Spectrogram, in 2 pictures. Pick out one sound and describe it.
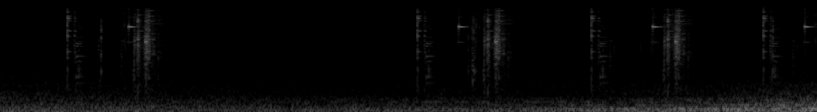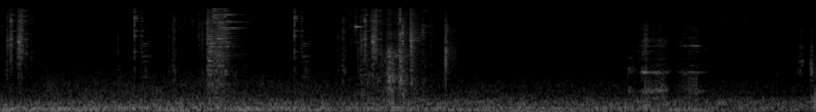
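Metal lock pins click softly as a lock is picked.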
